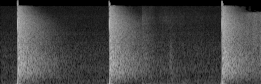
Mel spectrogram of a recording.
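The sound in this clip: Gunshots: three sharp, loud reports spaced about a second apart, each with a short decaying tail and quiet between them.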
